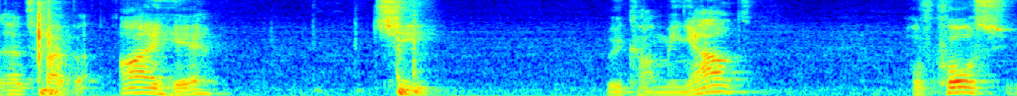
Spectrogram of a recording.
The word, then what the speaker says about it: ち: So it's ta, chi, chi, chi, chi, chi, chi. So it's like ch, e, ch, e. So it's not t, but rather chi.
